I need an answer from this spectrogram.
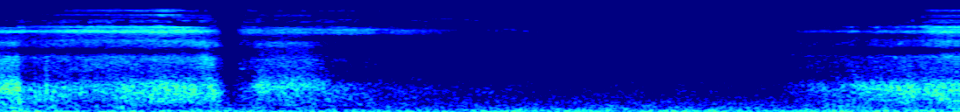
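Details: Senior pug Maria asleep, with short, rough breath sounds: a brief wheezy exhale, a softer second one, a long quiet stretch, then the next breath starting.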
